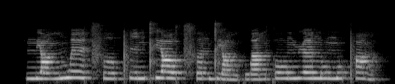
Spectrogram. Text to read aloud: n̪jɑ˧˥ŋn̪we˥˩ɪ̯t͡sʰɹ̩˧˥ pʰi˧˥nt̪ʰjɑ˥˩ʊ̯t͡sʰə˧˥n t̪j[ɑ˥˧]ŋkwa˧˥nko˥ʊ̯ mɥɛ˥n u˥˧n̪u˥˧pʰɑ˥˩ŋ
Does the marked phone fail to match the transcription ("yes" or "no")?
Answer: yes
